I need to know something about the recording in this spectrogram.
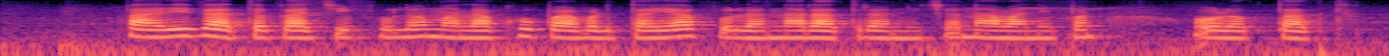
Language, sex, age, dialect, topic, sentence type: Marathi, female, 18-24, Northern Konkan, agriculture, statement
